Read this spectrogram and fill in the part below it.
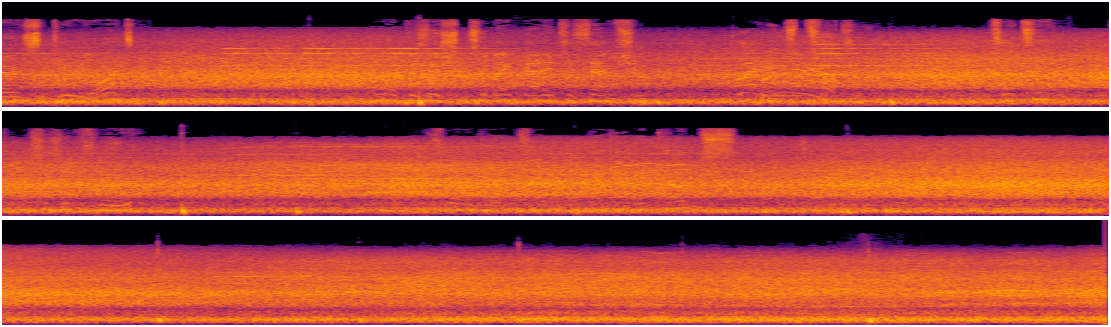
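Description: A large stadium crowd roars and chants steadily throughout.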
